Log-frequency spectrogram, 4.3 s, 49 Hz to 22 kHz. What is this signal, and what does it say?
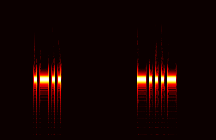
Morse code, heard as a keyed tone, about 20 wpm, spaced as for 5 wpm, 700 Hz. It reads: L<BT>
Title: 223 Lesson 36d - BT - Two Characters 20wpm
